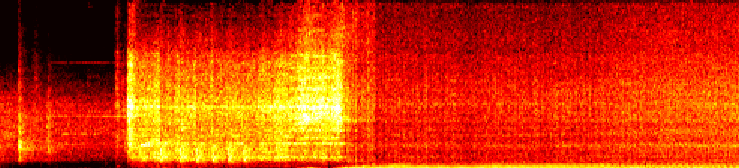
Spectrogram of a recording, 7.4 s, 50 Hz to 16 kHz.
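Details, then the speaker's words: V10-swapped BMW E46 M3 after radiator work: cranks, catches and settles into a steady but slightly lumpy idle; still running two cylinders down (misfire). "Yeah, I think we're still 2 cylinders down."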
